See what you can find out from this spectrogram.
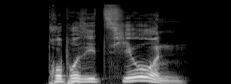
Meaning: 1. proposition 2. proposal
- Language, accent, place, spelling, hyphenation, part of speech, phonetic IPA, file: German, Germany, Berlin, Proposition, Pro‧po‧si‧ti‧on, noun, [pʁopoziˈt͡si̯oːn], De-Proposition.ogg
